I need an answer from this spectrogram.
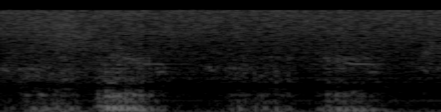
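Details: A male leopard walking toward open savanna, with monkeys and impalas alarm-calling at him, gives a sawing call: deep, rasping grunts like a saw drawn back and forth through wood.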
